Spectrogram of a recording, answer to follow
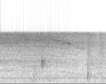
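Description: Toy radio-controlled helicopter's small electric motor and rotor blades whirring steadily, with a short light knock near the end.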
